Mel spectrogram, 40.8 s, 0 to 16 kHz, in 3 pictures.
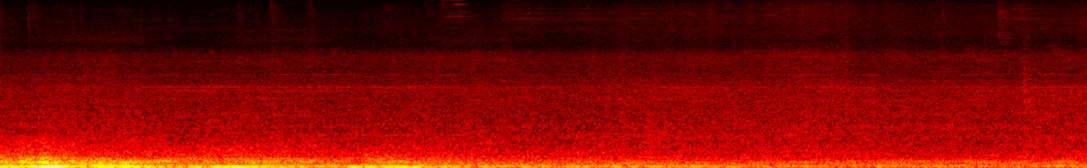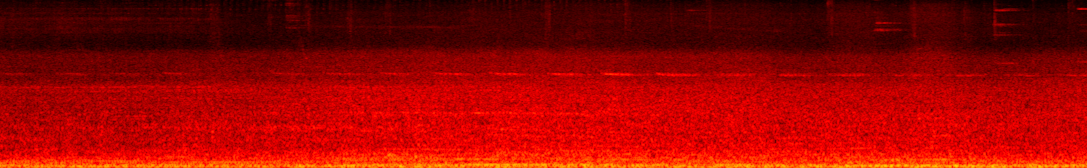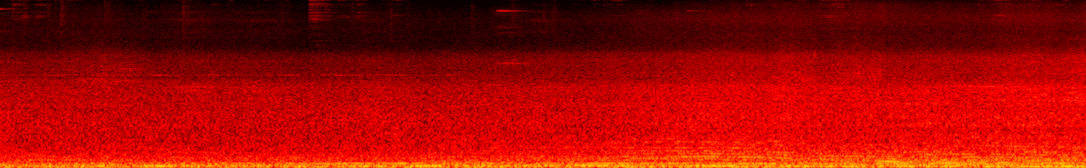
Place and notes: Beitou, Taipei - under the MRT track
北投區, 台北市 (Taipei City), 中華民國, 23 October 2012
